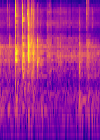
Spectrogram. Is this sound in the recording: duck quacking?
no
